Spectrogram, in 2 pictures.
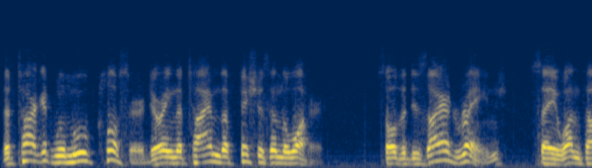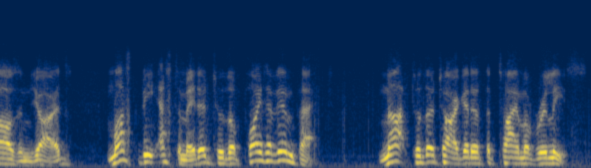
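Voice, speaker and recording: On a dull, faintly noisy 1940s film soundtrack, an American man gives direct, second-person instructions as narrator of a scripted military training film. His voice is medium-pitched, sing-song and slightly rough, moving at a normal speed.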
